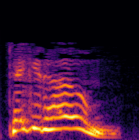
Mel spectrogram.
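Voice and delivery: high, sustained call; high-pitched calling out; carrying shout. A narrator's reading. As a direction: send it far along the street. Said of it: "His voice carried far along the street".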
